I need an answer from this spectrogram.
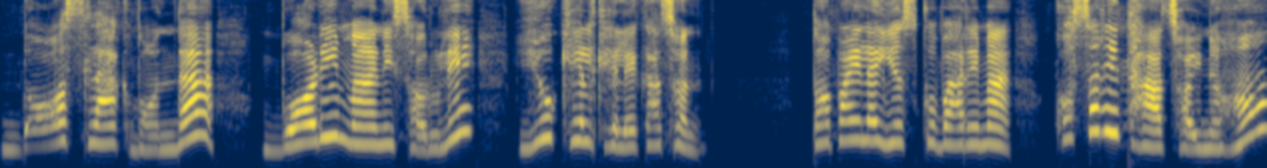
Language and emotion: Nepali, surprised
